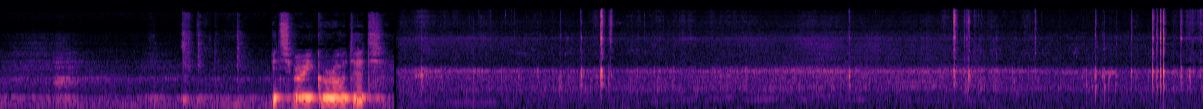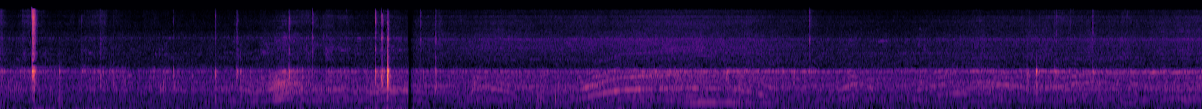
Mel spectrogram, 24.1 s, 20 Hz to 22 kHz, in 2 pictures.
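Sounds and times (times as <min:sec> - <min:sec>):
tools clicking on metal parts: 0:09.4 - 0:16.5.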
